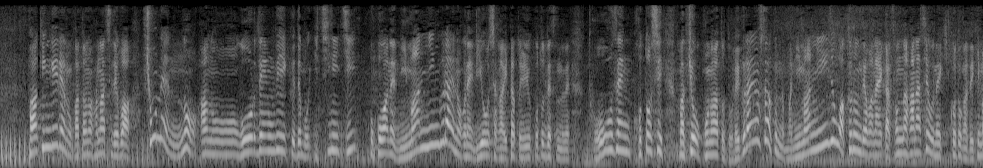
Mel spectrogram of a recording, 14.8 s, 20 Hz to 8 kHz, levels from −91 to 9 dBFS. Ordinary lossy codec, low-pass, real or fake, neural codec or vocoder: AAC, 32 kbps; 7.2 kHz; real; none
